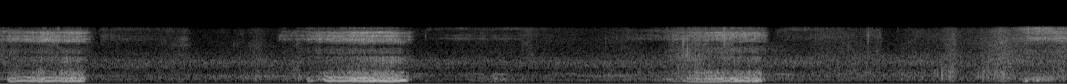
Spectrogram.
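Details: Staffordshire Bull Terrier snoring loudly while wide awake, three harsh, rasping snorts with a low rumble and a hissy upper edge, roughly every three to four seconds, and quieter breathing between them in a small indoor room.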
